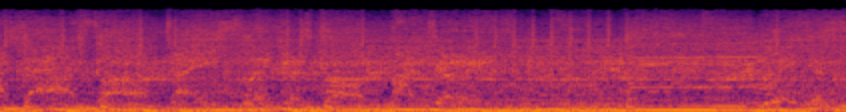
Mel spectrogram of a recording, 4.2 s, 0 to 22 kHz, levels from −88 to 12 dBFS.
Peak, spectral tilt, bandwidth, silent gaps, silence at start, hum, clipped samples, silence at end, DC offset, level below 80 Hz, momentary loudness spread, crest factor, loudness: -8 dBFS; -3.5 dB/octave; 16 kHz; none; 0 s; none; under 0.1%; 0 s; under 0.1%; -22 dBFS; 1 LU; 10 dB; -19 LUFS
